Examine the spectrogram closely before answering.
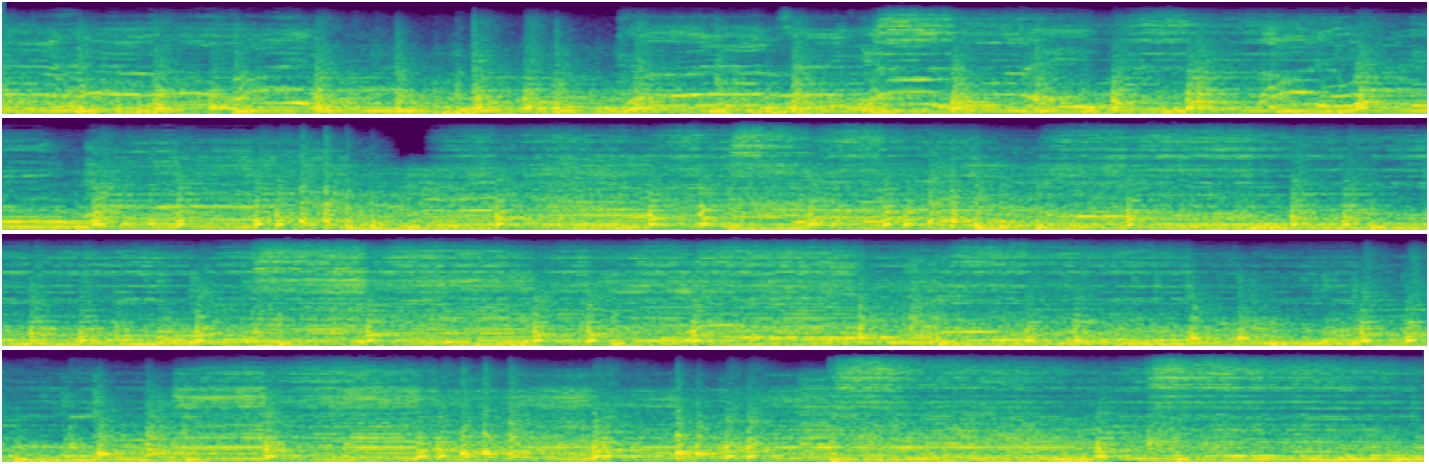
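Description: Rock band playing live: a drum kit and electric guitars run through effects pedals, playing steadily without a break.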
